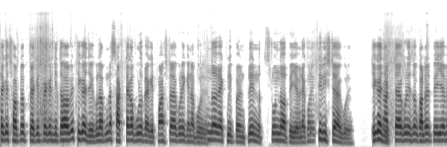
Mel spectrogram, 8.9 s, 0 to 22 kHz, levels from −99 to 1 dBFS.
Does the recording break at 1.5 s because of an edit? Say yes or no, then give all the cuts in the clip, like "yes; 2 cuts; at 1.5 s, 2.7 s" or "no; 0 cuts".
no; 3 cuts; at 4.2 s, 6.3 s, 7.8 s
